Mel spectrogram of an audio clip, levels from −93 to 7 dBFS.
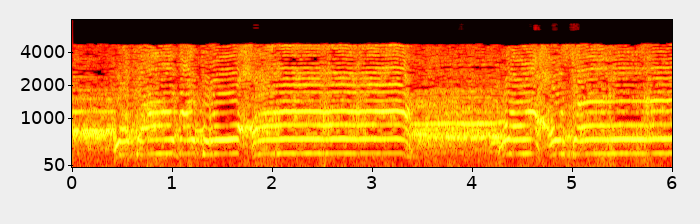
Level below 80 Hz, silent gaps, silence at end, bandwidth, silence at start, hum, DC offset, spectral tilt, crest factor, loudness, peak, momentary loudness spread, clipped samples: -44 dBFS; none; 0 s; 5 kHz; 0 s; none; under 0.1%; -6.5 dB/octave; 10 dB; -12 LUFS; -2 dBFS; 3 LU; under 0.1%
